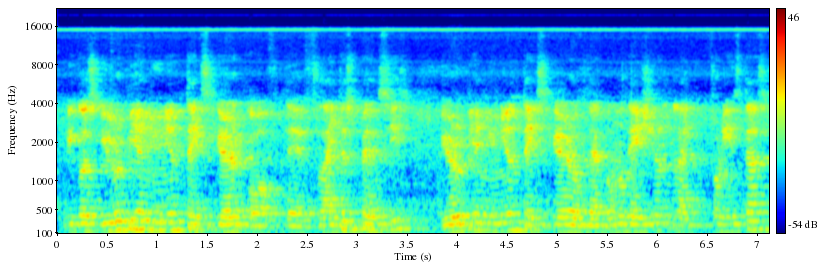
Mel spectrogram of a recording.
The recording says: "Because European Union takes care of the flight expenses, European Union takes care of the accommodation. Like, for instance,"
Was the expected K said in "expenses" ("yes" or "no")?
no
